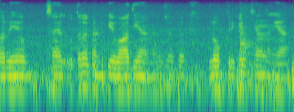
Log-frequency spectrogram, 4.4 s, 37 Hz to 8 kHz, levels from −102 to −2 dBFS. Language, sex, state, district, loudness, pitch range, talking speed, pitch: Garhwali, male, Uttarakhand, Tehri Garhwal, -20 LUFS, 105-110 Hz, 165 wpm, 110 Hz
